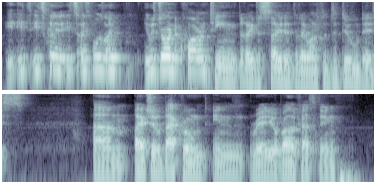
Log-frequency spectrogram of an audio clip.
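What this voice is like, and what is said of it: Irish Cork accent. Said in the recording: “if you haven't guessed by the accent already, I'm from Cork”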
